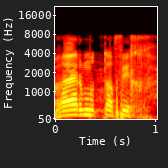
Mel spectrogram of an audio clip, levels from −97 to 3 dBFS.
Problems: none marked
